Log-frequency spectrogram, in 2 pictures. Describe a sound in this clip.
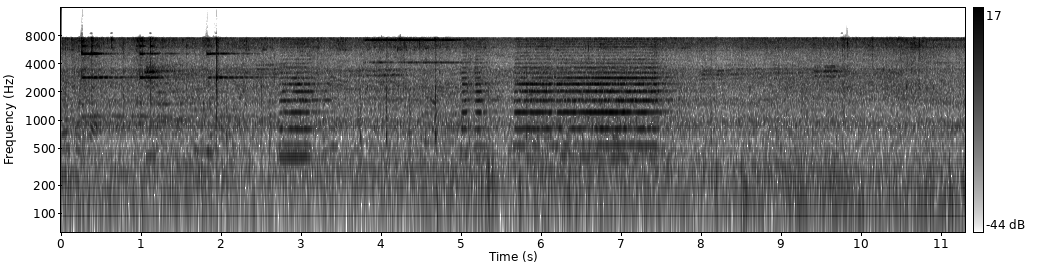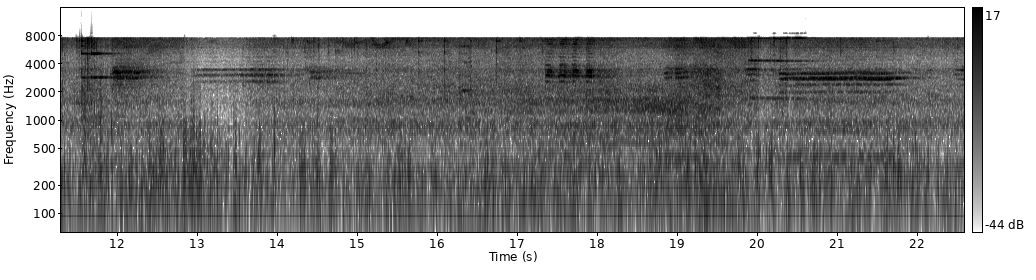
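Vehicle horns honk repeatedly.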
